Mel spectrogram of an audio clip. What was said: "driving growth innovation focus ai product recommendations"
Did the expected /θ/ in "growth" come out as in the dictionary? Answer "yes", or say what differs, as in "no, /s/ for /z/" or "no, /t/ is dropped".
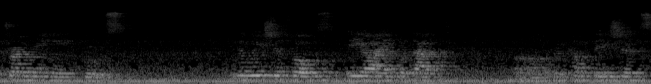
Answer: no, /s/ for /θ/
